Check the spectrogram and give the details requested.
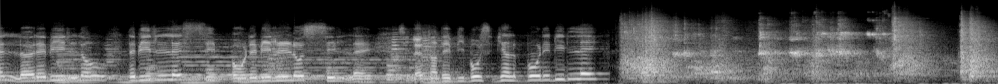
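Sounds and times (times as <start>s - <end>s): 
speech: 0.0s - 6.6s
thick hot copper cheese cauldron hauled off the fire, squeaking and clanking: 6.1s - 9.9s.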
